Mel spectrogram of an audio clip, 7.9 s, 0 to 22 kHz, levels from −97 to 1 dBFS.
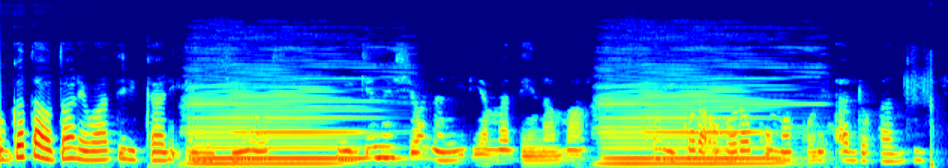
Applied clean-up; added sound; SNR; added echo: classical method log-MMSE.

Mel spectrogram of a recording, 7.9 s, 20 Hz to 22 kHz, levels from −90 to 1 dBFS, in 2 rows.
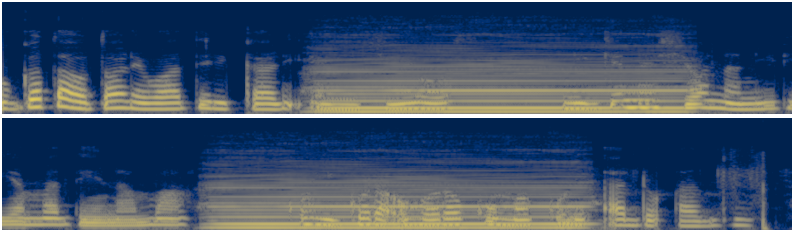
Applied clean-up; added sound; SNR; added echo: neural mask model RNNoise.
